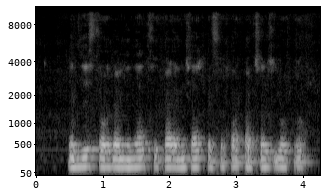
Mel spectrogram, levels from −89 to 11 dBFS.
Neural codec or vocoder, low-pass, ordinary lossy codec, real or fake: codec, 24 kHz, 6 kbps, HILCodec; 9.9 kHz; AAC, 64 kbps; fake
